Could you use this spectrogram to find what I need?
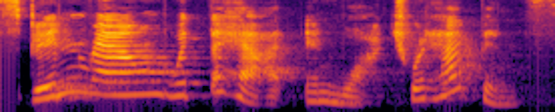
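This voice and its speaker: This woman puts on a character voice and talks fairly slowly. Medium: read story. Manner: sly, playful.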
